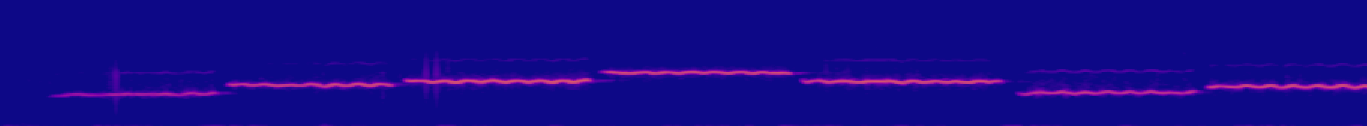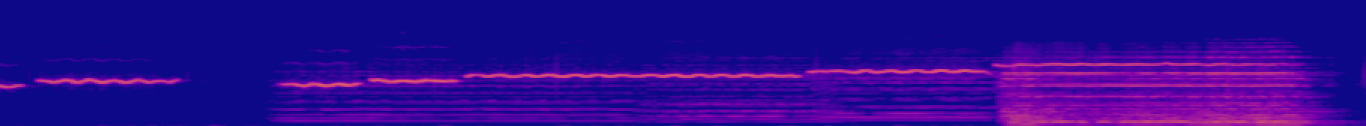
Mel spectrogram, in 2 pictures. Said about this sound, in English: The Signal Oil Program, The Whistler. That whistle is your signal for the Signal Oil Program the Whistler.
